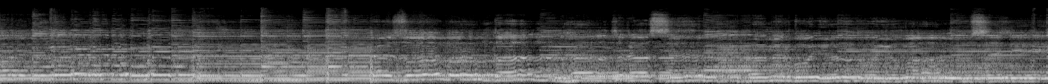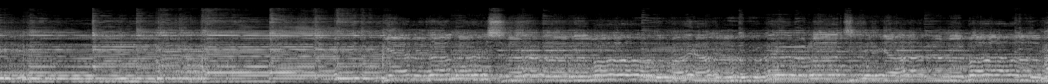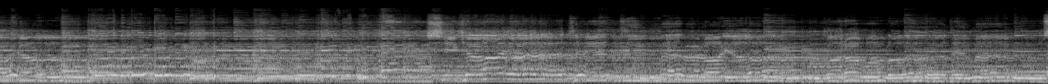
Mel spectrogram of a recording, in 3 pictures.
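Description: A man singing a Turkish folk song while playing a bağlama, the long-necked plucked Turkish lute, amplified through a microphone.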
